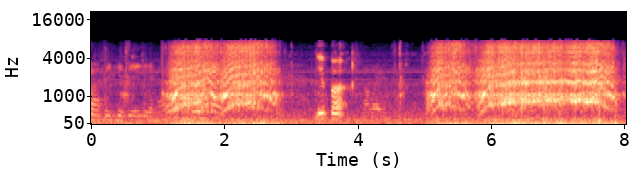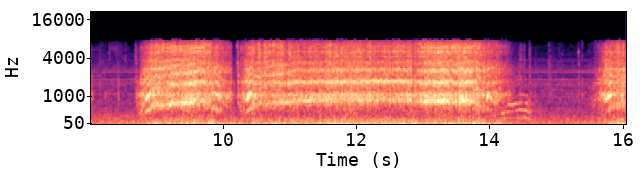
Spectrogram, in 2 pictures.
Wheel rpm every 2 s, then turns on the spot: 70, 40, 60, 160, 100, 180, 180, 40.
2-4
